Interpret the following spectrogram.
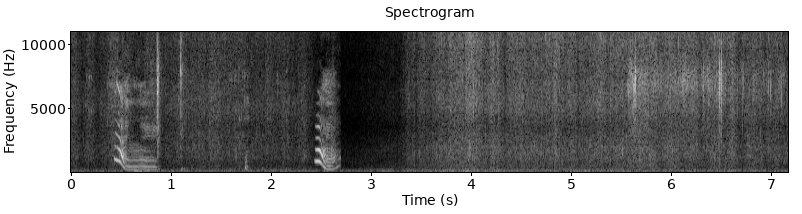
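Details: Porcupine feeding on corn gives two high, harmonic squeals that slide steeply downward, each under half a second, then falls quiet while a soft hiss of background noise fills the rest.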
